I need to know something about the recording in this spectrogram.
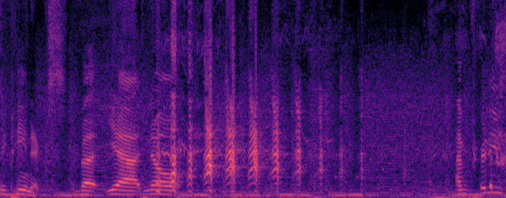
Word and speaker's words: Penix: It's pronounced Penix.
